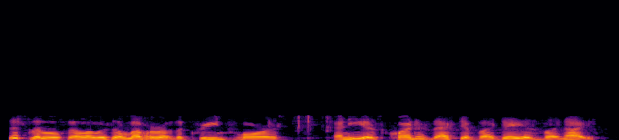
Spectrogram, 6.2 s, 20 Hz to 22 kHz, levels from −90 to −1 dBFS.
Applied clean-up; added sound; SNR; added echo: none; none; none; none.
